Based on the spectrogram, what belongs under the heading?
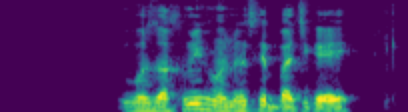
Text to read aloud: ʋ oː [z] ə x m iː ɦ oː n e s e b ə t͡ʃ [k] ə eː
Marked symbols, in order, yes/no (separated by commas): yes, no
